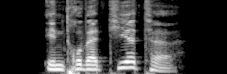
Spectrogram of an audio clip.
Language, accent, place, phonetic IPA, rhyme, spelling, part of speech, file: German, Germany, Berlin, [ˌɪntʁovɛʁˈtiːɐ̯tə], -iːɐ̯tə, introvertierte, adjective, De-introvertierte.ogg
- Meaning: inflection of introvertiert: 1. strong/mixed nominative/accusative feminine singular 2. strong nominative/accusative plural 3. weak nominative all-gender singular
